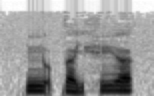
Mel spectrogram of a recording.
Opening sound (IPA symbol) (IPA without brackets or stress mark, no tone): ɲ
